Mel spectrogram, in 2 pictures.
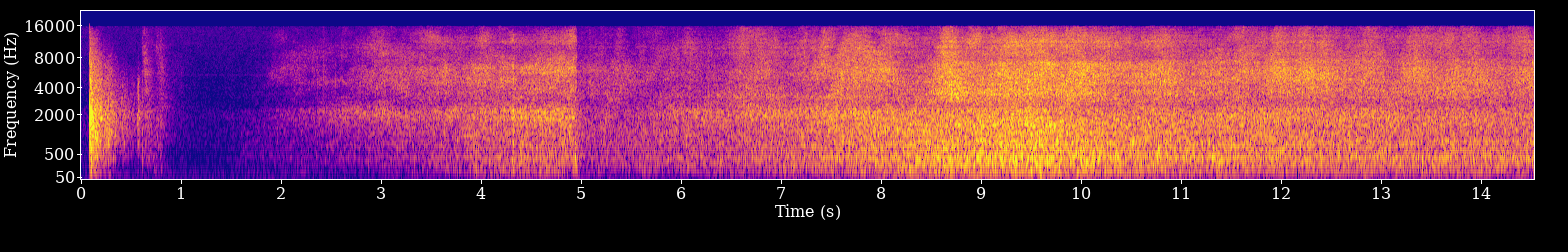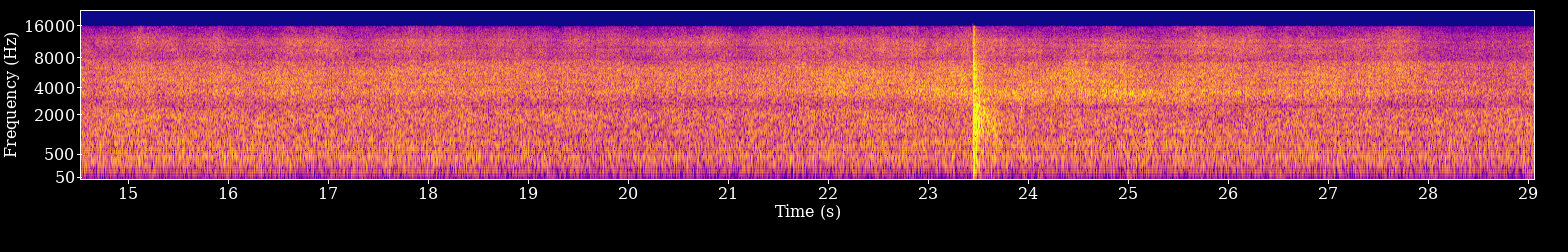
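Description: Van der Nat ground-fountain firework starting with a sudden burst, then a hiss that builds over several seconds into a steady rushing spray of sparks. A single sharp crack comes about twenty-three seconds in.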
